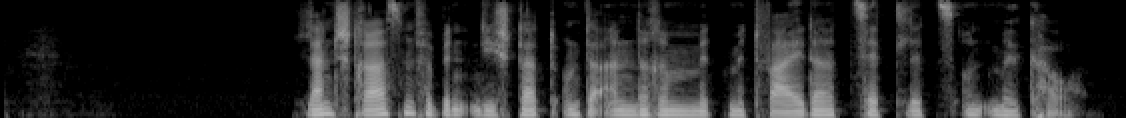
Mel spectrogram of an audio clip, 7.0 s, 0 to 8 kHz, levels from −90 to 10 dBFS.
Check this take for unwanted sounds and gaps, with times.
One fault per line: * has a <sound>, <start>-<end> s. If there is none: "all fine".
all fine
